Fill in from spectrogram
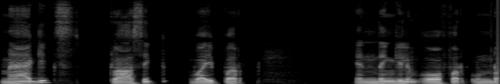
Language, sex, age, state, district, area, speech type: Malayalam, male, 45-60, Kerala, Wayanad, rural, read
